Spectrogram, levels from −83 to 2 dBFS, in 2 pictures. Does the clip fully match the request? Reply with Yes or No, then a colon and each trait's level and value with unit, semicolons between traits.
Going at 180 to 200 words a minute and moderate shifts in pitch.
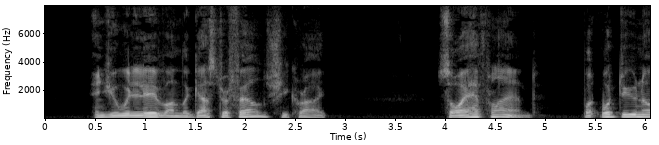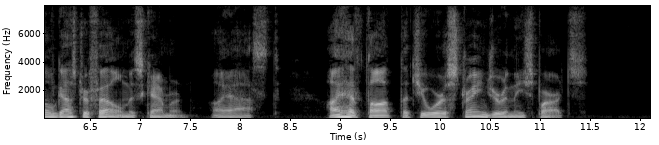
No: average, 185 wpm; wide, 7.7 semitones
